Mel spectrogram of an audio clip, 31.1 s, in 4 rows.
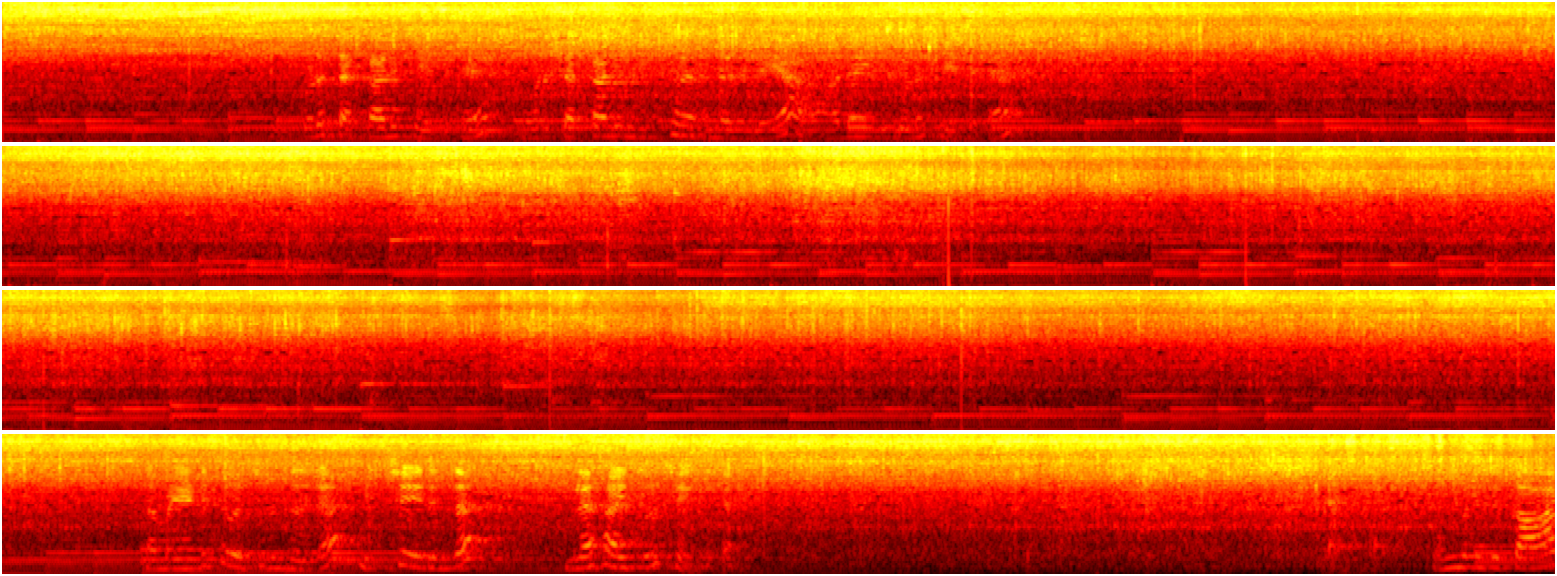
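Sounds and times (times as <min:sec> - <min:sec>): vegetables sizzling in hot oil: 0:00.0 - 0:31.0.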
